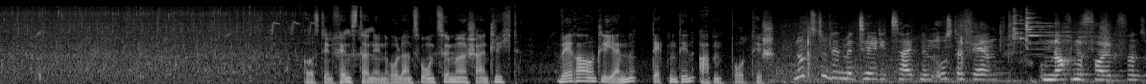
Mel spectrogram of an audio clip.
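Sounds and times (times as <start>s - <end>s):
brook flowing over a stone sill: 0.0s - 3.2s
speech: 3.0s - 11.4s.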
